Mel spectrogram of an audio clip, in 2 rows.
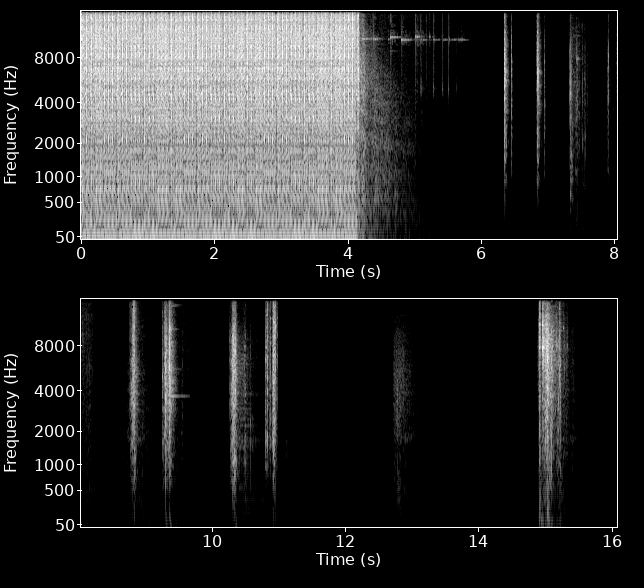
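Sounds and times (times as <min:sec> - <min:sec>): submachine gun automatic burst: 0:00.0 - 0:04.8.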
